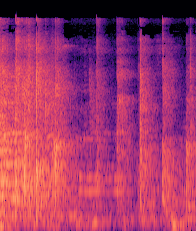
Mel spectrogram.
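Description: Audience applause dying away in the first second, leaving a few scattered single claps.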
